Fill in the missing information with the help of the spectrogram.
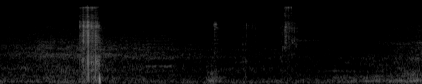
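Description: Metal pieces being handled against a square-bar steel frame: one sharp clank about a second in, then two fainter knocks, over a low background hum.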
